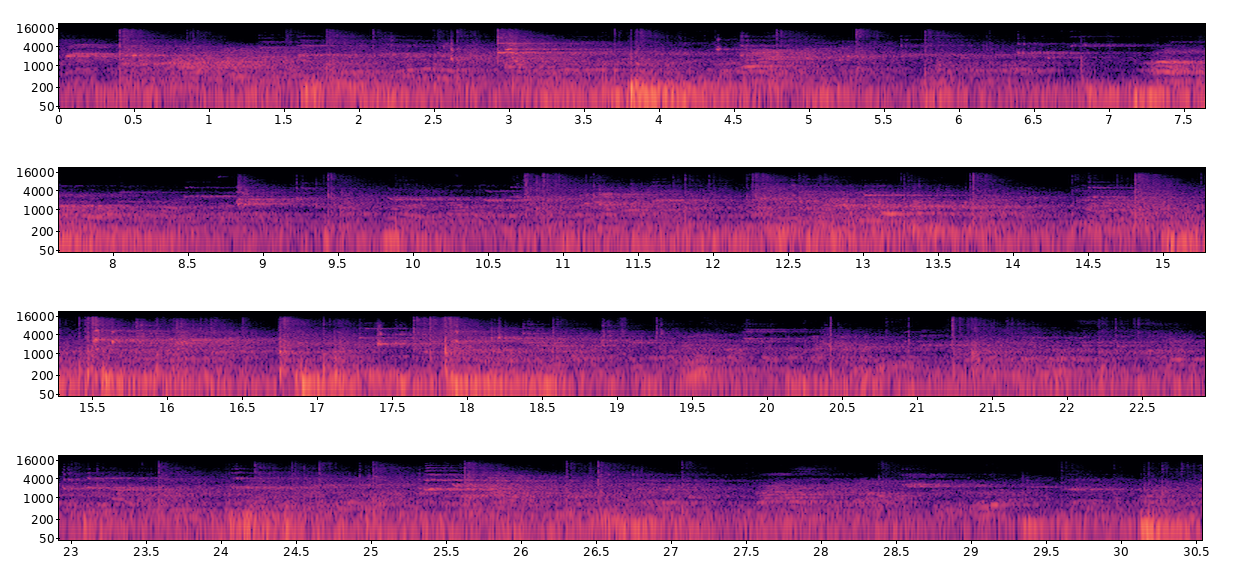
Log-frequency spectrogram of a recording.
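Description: Badminton play in a large hall: rackets striking a shuttlecock in sharp clicks, repeated throughout, with thuds of players' feet on the court, the loudest about four seconds in.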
